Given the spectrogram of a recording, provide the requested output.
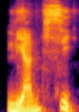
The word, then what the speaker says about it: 联系: আচ্ছা, তারপর 8 number লিয়ান সি।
